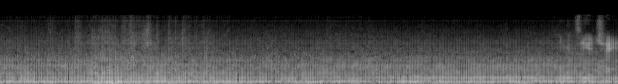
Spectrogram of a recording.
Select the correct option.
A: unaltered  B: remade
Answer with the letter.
B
